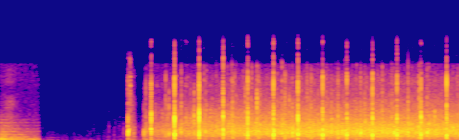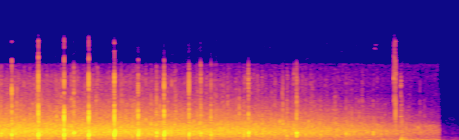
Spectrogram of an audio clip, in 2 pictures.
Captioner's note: applause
